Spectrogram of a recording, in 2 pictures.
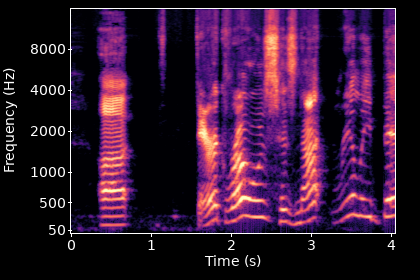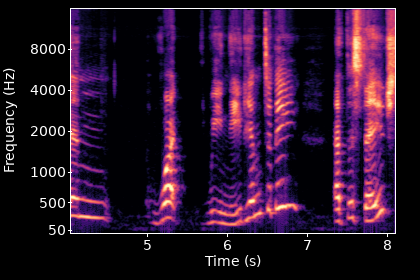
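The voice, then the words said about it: Speaks in a high-pitched voice. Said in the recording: “Sorry for using high voice.”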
